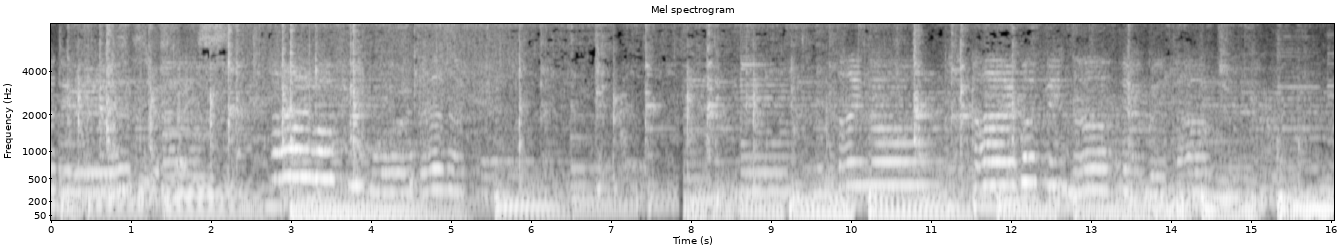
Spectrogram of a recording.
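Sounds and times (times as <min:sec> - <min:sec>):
onion sizzling in oil: 0:00.0 - 0:13.7
background music: 0:00.0 - 0:16.0
metal spoon scraping a pot: 0:06.2 - 0:09.0.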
